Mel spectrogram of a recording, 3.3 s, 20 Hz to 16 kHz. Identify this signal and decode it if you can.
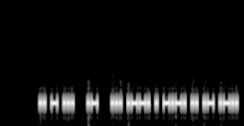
Morse code, heard as a keyed tone, about 42 wpm, 700 Hz. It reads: ITS A SPECIAL
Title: Sentences from Top 1000 Words - Review Part 3 - 45wpm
